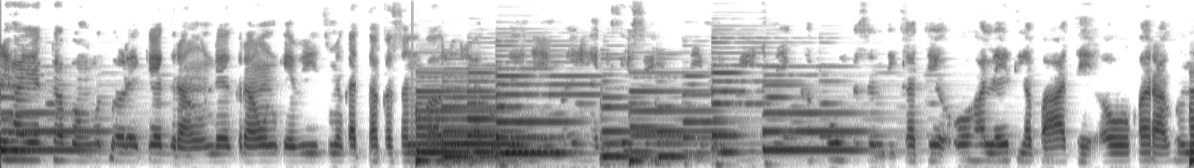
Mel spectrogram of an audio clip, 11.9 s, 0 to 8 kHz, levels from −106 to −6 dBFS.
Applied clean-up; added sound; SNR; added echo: classical method log-MMSE.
